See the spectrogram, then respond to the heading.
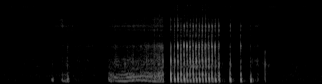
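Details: Snoring: a brief hum, then a rapid fluttering rattle and a few soft clicks, consistent with a single snore.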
